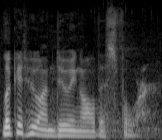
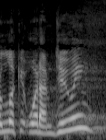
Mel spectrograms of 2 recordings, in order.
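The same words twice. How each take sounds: First: "Look at who I'm doing all this for" said softer and lower, stress on look; quiet sincere boast. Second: Proud "Look at what I'm doing", stress on doing; boasting. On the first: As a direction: turn the boast toward God, hushed. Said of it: "all of a sudden the boast is". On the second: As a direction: brag about your own work. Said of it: "the writer boasting in". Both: Retold or imitated.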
